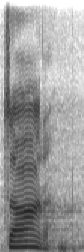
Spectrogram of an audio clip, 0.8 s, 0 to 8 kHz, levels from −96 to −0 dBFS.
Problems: constant background noise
